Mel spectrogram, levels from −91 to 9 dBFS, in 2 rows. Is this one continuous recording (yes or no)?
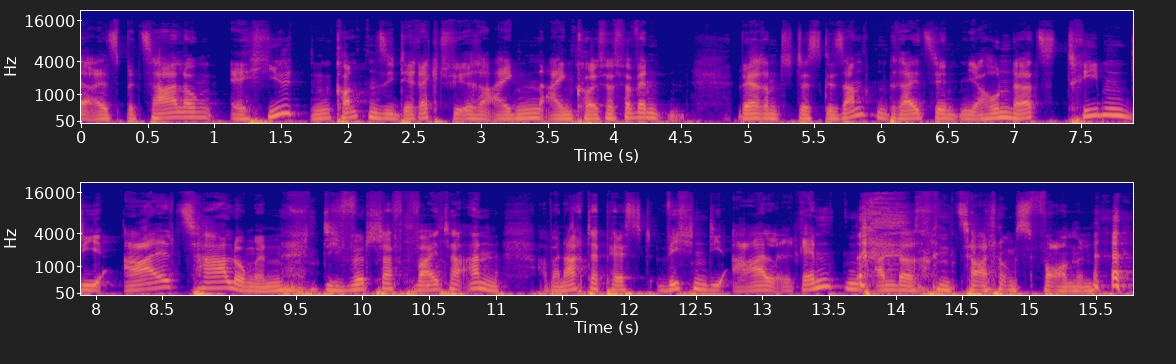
yes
